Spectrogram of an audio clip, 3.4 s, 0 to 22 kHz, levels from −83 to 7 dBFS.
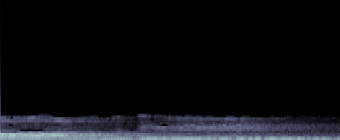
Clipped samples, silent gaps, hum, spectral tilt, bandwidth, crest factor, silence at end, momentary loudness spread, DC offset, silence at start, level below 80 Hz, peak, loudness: under 0.1%; none; none; -10 dB/octave; 4.1 kHz; 18 dB; 0 s; 10 LU; 0.5%; 0 s; -46 dBFS; -8 dBFS; -27 LUFS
